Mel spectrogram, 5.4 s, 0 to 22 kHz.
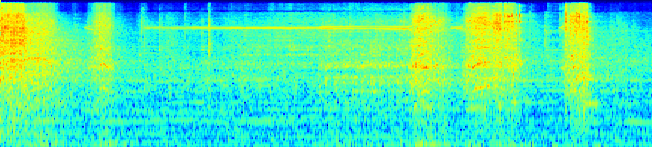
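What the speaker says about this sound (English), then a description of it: "So now we'll remove our lower mounting bolt, and with our 21 mil wrench" A ratchet with a 21 mm socket loosens the lower shock mounting bolt on a 2020-2026 Chevrolet Silverado 2500 during a leveling kit install. The clicking pawl comes through close up in several short bursts, alone and without talk.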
